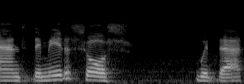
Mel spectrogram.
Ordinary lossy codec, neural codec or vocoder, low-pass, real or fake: Opus, 32 kbps; none; 7.2 kHz; real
